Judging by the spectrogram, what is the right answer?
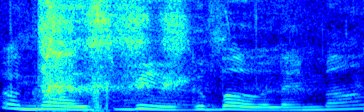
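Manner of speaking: slow, teasing, put-on Finnish accent. Reacting to a hydraulic press video intro: put-on Finnish accent. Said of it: "making fun of the Finnish accent".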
